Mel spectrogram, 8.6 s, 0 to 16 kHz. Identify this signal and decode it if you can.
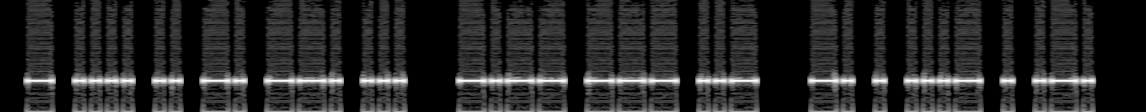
Morse code, heard as a keyed tone, about 20 wpm, 1000 Hz. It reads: THINGS YOU NEVER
